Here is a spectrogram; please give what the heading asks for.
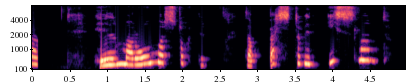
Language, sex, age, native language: Icelandic, male, 12, Latvian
